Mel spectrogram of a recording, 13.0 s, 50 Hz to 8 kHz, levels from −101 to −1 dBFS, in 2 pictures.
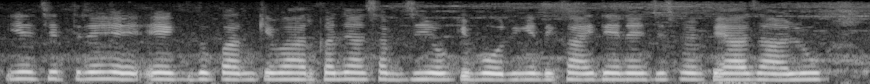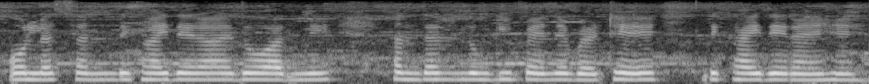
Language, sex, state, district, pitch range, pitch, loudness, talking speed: Hindi, female, Maharashtra, Aurangabad, 220-230 Hz, 225 Hz, -23 LUFS, 160 wpm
